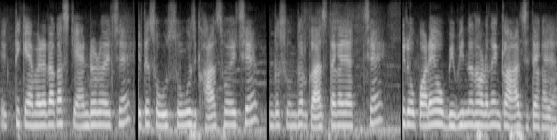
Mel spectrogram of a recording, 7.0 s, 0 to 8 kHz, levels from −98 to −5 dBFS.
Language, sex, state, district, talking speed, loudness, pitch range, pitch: Bengali, female, West Bengal, Jhargram, 190 wpm, -23 LUFS, 220-235 Hz, 225 Hz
